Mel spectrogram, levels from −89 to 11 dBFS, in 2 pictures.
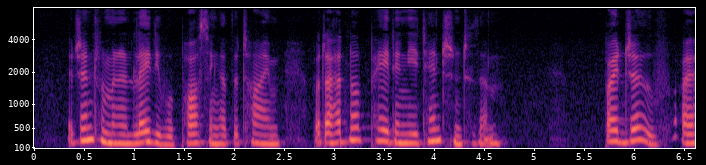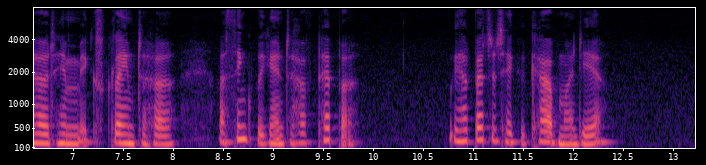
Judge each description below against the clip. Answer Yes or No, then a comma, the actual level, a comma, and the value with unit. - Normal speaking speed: Yes, average, 185 wpm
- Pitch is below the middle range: No, high, 195 Hz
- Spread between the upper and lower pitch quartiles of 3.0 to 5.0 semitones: Yes, average, 3.5 semitones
